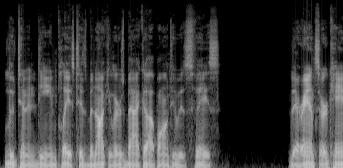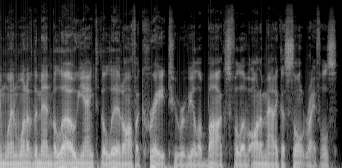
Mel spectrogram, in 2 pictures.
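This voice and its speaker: A man narrating a military thriller audiobook in a steady, even storytelling manner. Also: low voice, normal speed, smooth, no echo, studio quality.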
